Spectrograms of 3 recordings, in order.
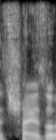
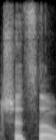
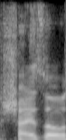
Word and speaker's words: Shizo: okay here we have shaizo so i was like okay that sounds better than schizo yeah so kind of sounds like the sh dog like shih tzu dog um but yeah like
